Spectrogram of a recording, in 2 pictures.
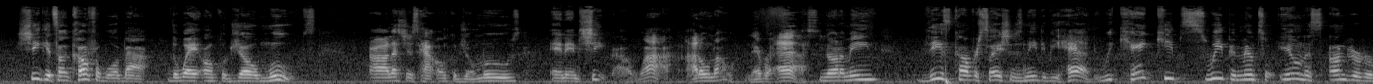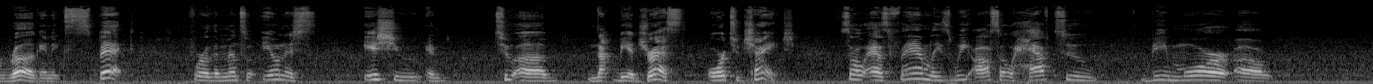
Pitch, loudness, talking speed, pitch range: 175 Hz, -26 LUFS, 155 wpm, 150-205 Hz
